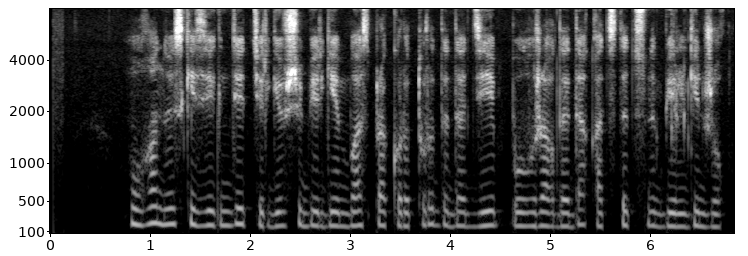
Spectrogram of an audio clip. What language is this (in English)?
Kazakh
